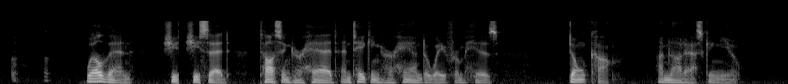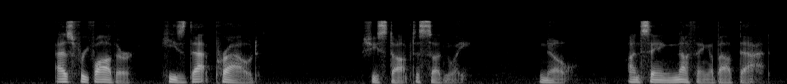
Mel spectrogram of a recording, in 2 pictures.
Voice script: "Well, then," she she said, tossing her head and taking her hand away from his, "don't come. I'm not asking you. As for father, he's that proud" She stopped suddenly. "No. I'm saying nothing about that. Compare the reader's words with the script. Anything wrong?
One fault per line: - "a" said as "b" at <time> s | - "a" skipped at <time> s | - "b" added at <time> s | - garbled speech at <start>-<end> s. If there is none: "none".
none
